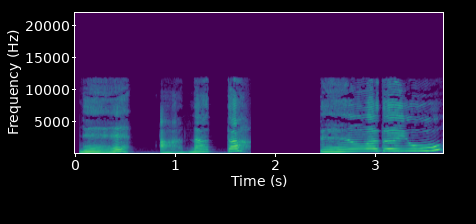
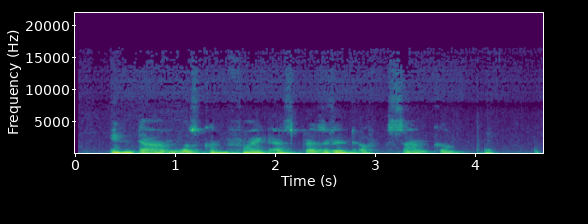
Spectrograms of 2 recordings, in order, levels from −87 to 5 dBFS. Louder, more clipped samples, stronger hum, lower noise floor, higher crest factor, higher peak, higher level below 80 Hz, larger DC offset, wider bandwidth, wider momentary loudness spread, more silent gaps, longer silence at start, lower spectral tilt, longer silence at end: second, -26 LUFS vs -20 LUFS; neither; neither; first, under -90 dBFS vs -43 dBFS; about the same, 18 dB vs 16 dB; second, -8 dBFS vs -4 dBFS; second, -66 dBFS vs -50 dBFS; neither; second, 12 kHz vs 13.5 kHz; second, 8 LU vs 13 LU; first, 1.75-2.45 s vs none; second, 0.05 s vs 0.35 s; second, -3 dB/octave vs -8.5 dB/octave; about the same, 0 s vs 0.05 s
